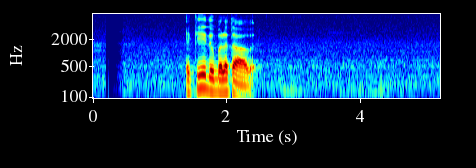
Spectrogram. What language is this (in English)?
Sinhala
